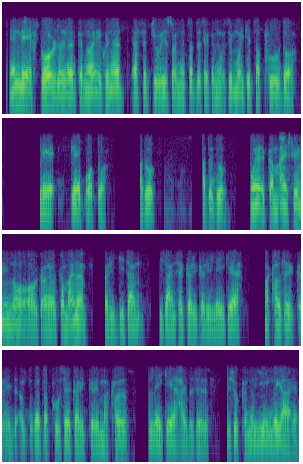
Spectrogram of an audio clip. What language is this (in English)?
Manipuri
